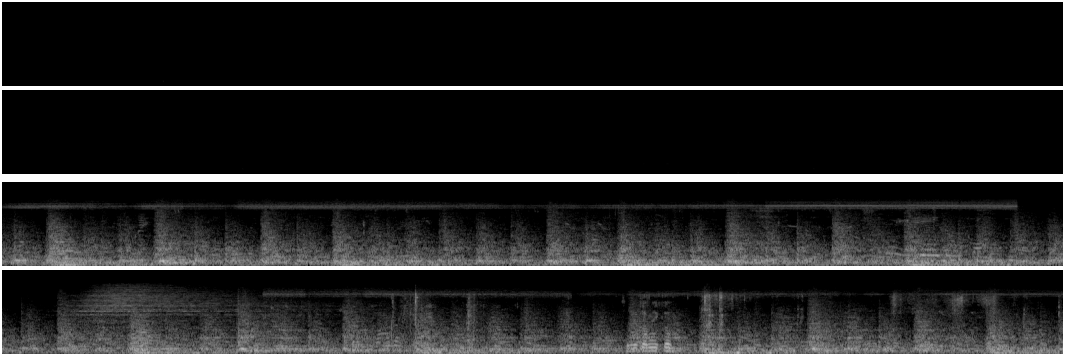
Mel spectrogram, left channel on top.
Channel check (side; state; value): left; silent; 53 dB below the other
